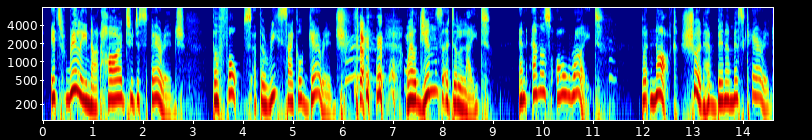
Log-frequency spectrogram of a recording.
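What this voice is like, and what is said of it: Put-on British accent. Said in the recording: “to be read in a British accent”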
